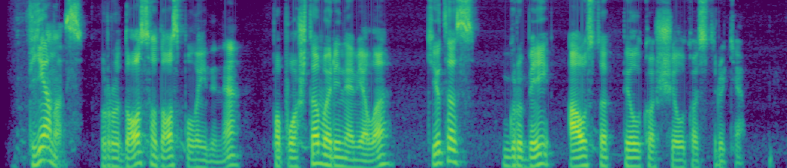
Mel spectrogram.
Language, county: Lithuanian, Vilnius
